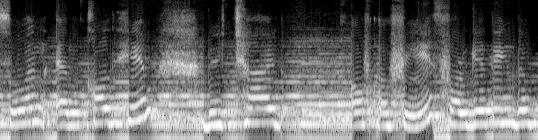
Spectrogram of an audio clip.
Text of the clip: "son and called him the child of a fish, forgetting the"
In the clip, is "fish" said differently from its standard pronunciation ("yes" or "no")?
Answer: yes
